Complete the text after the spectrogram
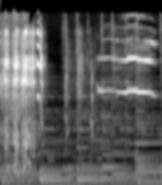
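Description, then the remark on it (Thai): A monkey climbing a tree in a forest calls: a noisy, chattering burst at first, then thin, high squeaky tones, moderately loud, over a steady low hum. No one speaks. “เมื่อเขาเข้าไปในป่าเขาก็พบลิงตัวหนึ่งกำลังปีนป่ายต้นไม้อย่างสนุกสนาน”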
